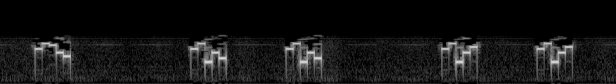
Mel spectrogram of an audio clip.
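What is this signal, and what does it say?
Five-tone selective call (ZVEI), heard as quick runs of five tones, tones of about 70 ms. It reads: 88064 88163 88163 88169 88169
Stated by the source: ZVEI five-tone selective call received on an SDR.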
